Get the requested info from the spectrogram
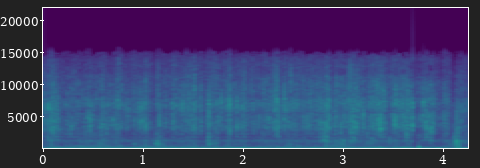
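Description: Water from a garden hose spraying onto plants: a steady rushing hiss.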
